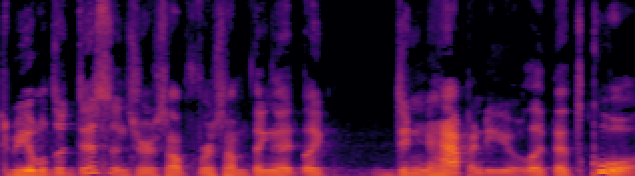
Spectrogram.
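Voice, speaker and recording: An unremarkable speaking voice from a woman, fairly low in pitch, moves at a fairly quick pace with lively intonation in a very clean recording with a silent background. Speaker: podcast co-host. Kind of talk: casual chat.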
